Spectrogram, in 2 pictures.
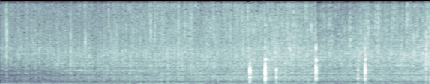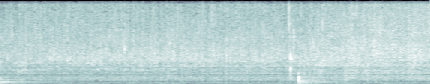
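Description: Chicken pieces, onion and garlic sizzling in a hot metal pan while being stirred with a wooden spoon. A few sharp clicks of the spoon against the pan come a few seconds in, with one more near the end. The sizzle grows louder, with a step up about halfway as oyster sauce is poured in.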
